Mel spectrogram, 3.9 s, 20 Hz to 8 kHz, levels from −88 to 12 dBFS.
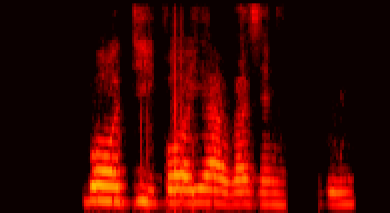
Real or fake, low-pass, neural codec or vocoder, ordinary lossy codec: fake; 7.2 kHz; vocoder, 44.1 kHz, 128 mel bands, Pupu-Vocoder; AAC, 32 kbps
